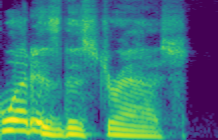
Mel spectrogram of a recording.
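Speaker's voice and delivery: mock flat deadpan tone. Retelling a TV clip, reacting to a celebrating team: imitating Kobe's deadpan reaction. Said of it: "he is just deadpan".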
